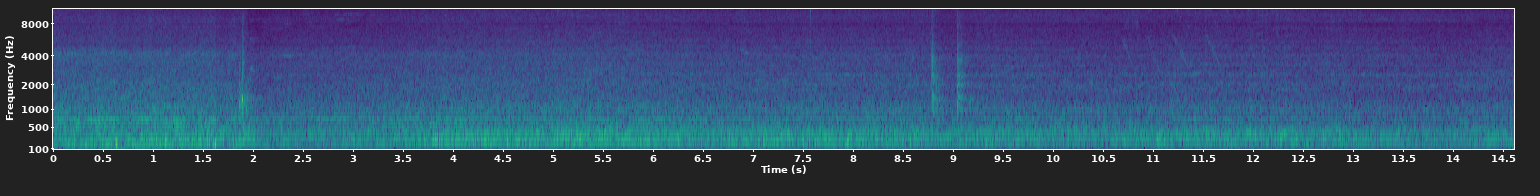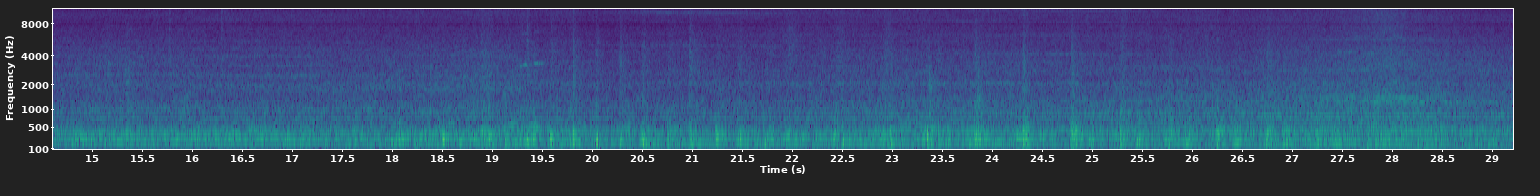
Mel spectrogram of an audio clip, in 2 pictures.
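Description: Passenger train running past at speed: the electric locomotive's end goes by, then a long rake of coaches rolls past with a steady rumble. The wheels clatter over rail joints, and the clatter turns into a regular clickety-clack in the second half.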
